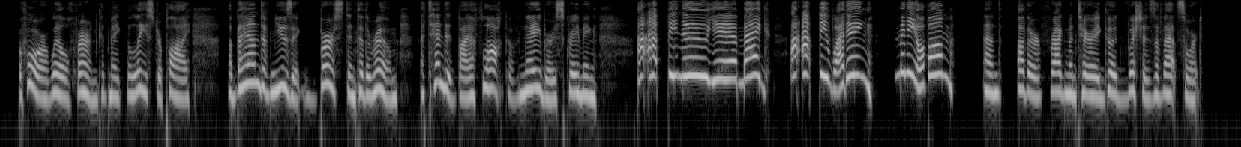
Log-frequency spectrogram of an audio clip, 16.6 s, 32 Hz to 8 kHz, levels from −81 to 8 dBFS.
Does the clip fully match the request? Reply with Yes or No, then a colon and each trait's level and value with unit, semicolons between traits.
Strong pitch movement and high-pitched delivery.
Yes: wide, 8.3 semitones; very high, 250 Hz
